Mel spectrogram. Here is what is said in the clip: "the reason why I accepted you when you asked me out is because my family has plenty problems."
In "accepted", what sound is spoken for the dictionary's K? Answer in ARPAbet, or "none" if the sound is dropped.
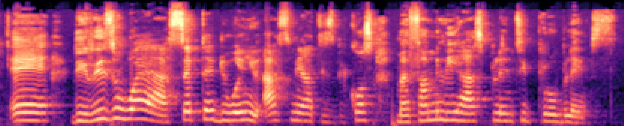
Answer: K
